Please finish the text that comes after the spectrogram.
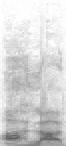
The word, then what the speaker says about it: आह्लाद: अर्थात आह्लाद को आह्लाद इस स्वरूप में ना समझकर या न लिखकर हम आह्लाद अर्थात पहले ह और बाद में ल इस अक्षर विन्यास से युक्त शब्द आह्लाद का ही लेखन और तदनुसार शुद्ध उच्चारण करेंगे।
